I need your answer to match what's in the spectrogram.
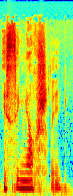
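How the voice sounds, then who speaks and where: In a husky, lowish, darkish voice with no echo, a woman streamer in her late thirties tells reflective stories about her past. German isn't her first language and she has a Swiss accent; she muses hesitantly, often restarting and using many fillers.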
